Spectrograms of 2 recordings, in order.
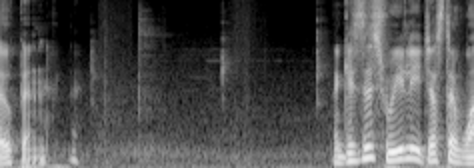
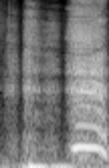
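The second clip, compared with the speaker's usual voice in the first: Sherma's high giggle. Acted. Sherma laughs.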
